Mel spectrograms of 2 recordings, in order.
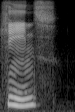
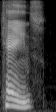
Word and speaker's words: Keynes: John Maynard Keynes, sometimes pronounced Keynes, a British economist, 1883 to 1946, he became the poster child for government deficit spending to stabilize and to prosper an economy.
